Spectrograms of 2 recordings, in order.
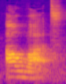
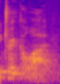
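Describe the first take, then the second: First: "a lot" loud and drawn out; stress on A LOT. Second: Said in the usual way. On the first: Acted. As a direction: punch "a lot" slowly, louder. Repeats it for emphasis.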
